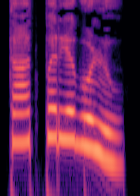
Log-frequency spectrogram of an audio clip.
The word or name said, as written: ತಾತ್ಪರ್ಯಗೊಳ್ಳು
